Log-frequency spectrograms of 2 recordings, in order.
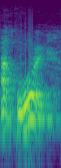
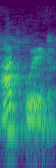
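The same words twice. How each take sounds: First: The stress is on the second syllable. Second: The stress is on the first syllable. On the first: "Él se lo estaba dando en word, que es la segunda sílaba" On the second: "En la primera pronunciación que yo dije awkward, es donde estoy dando en esa primera sílaba el acento"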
